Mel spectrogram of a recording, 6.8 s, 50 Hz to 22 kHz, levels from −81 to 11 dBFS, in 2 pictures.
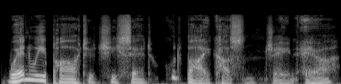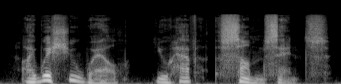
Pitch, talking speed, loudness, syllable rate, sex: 115 Hz, 160 wpm, -21 LUFS, 3.7 syllables/s, male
